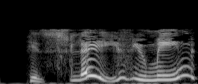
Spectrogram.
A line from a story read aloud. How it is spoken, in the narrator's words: said Hermione, her voice rising shrilly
